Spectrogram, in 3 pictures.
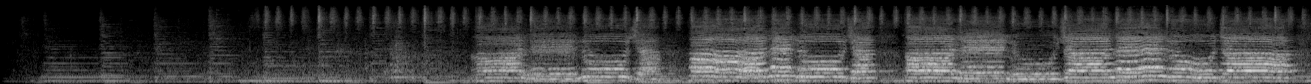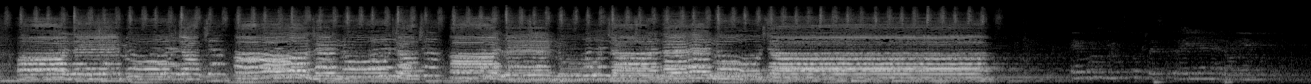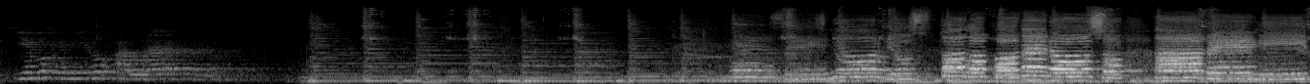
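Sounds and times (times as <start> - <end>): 
voices singing alleluia: 4.5 - 23.4, 33.4 - 39.3.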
